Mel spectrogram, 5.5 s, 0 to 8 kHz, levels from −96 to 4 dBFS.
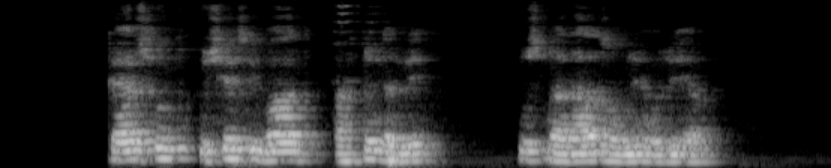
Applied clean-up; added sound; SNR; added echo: neural mask model DeepFilterNet 3.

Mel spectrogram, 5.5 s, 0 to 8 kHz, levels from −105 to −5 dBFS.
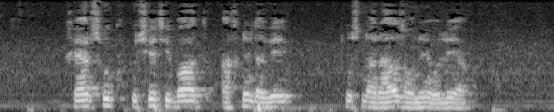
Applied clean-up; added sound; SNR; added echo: none; none; none; none.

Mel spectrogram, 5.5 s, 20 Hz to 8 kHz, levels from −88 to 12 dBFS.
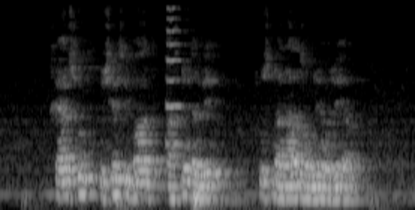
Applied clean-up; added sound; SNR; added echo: none; Brass instrument; 18 dB; reverberation time 0.7 s.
